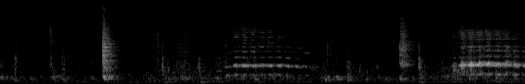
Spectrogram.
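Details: Two drawn-out, tremulous goat bleats on a farm, the second louder and cut short, separated by knocks and faint clicks over a quiet hum.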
